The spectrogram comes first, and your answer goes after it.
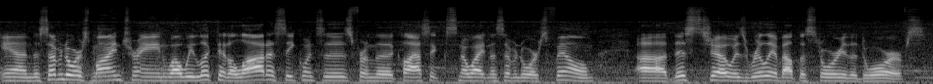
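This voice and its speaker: A man's voice: a little high, steady tone, normal speed, creaky, a little hiss or hum. A man who designs theme park rides, explaining a new attraction enthusiastically, with many uhs and restarts. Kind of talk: interview explanation.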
